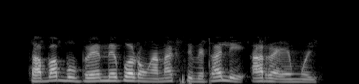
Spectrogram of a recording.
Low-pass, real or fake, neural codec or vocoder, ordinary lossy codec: 3.6 kHz; real; none; MP3, 32 kbps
